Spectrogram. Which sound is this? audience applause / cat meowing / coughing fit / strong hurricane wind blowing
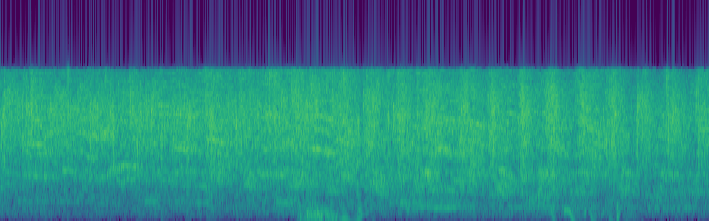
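audience applause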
